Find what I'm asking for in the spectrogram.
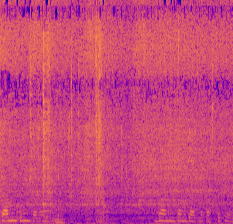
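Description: Masala and pasta cook together in a pan with soft sizzling and scraping stir sounds, close by. Someone talks over it in short phrases.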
